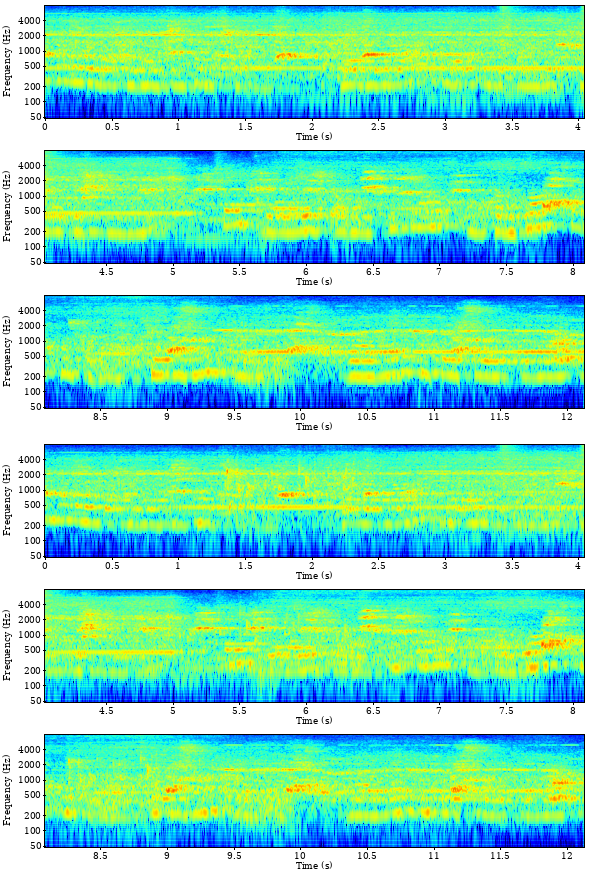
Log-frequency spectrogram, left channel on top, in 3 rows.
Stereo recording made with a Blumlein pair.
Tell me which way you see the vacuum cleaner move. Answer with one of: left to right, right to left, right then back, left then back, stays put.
left to right.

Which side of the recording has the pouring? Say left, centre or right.
right.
